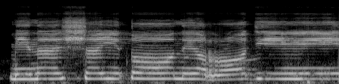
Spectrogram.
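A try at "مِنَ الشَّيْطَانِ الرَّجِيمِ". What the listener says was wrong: Oke, tinggal Getarannya dikurangi, jangan terlalu bergetar.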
